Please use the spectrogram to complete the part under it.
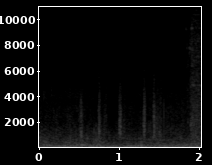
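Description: A fiery blast whooshes past.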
